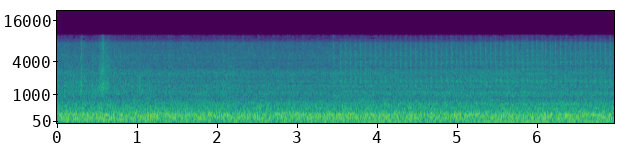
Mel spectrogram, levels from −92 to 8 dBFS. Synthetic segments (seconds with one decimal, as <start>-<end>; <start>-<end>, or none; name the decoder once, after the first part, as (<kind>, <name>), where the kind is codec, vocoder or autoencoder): 5.6-6.1 (autoencoder, DAC-VAE)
